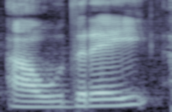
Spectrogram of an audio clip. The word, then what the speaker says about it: Audrey: Y, me puedes encontrar a en todas las redes sociales con, mi nombre, que se escribe Audrey Arronis, se pronuncia Audrey.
